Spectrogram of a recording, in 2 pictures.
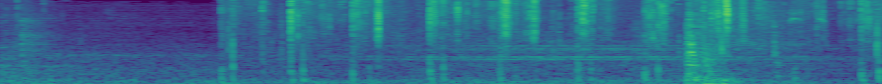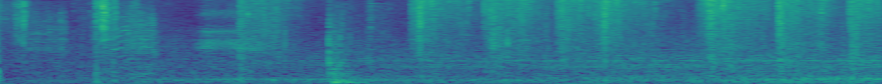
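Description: Footsteps tread quickly over rough ground.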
